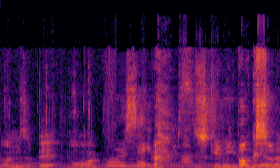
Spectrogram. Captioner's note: NinjaFish laughs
